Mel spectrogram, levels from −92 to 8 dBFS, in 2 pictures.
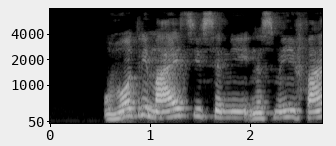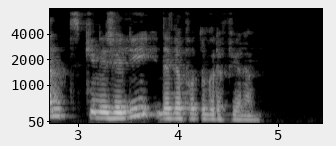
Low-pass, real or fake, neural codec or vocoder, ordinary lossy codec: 7.2 kHz; real; none; none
